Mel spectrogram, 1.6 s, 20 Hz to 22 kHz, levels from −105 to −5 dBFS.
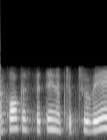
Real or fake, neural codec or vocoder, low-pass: fake; codec, 24 kHz, 0.5 kbps, DualCodec; 3.6 kHz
